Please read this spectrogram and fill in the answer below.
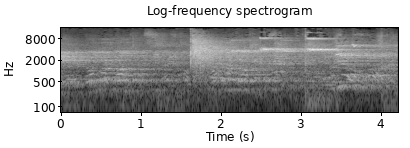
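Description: A basketball being dribbled on a hardwood gym floor, with players' voices, echoing in the large hall.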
